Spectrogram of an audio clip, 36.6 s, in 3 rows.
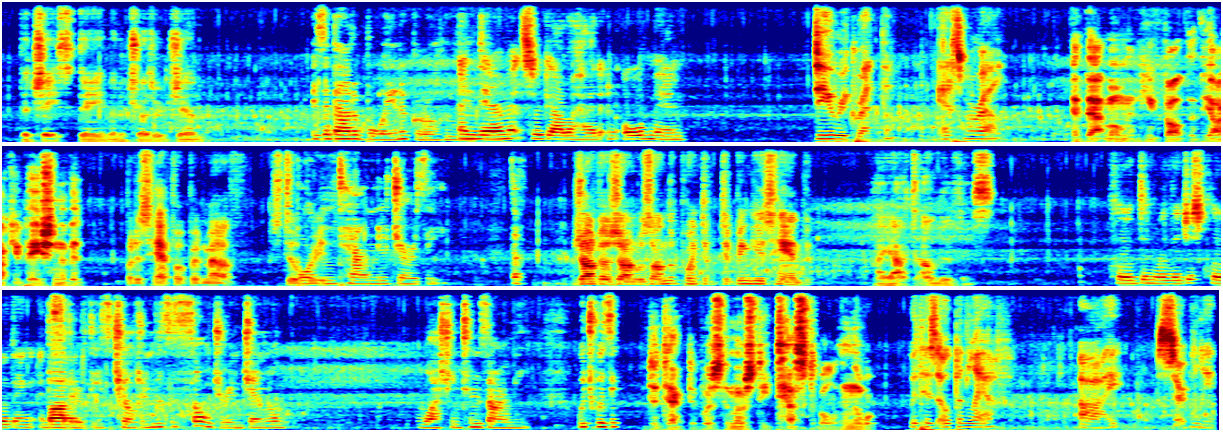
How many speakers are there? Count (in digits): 6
